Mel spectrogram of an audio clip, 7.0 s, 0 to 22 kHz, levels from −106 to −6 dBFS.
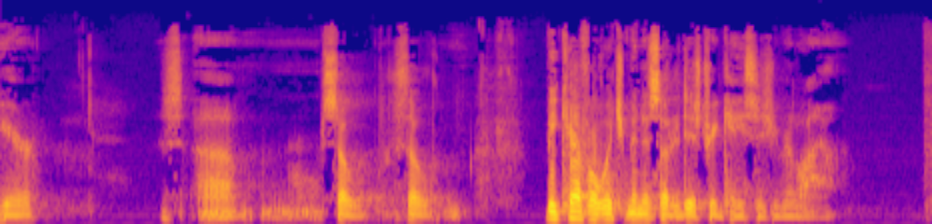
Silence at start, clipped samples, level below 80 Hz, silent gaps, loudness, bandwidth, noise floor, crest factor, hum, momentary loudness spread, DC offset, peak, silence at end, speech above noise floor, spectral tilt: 0 s; under 0.1%; -60 dBFS; none; -21 LUFS; 15 kHz; -66 dBFS; 18 dB; none; 23 LU; under 0.1%; -4 dBFS; 0 s; 45 dB; -4.5 dB/octave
